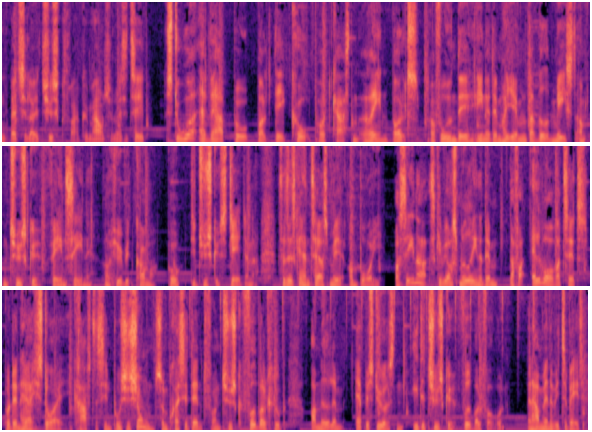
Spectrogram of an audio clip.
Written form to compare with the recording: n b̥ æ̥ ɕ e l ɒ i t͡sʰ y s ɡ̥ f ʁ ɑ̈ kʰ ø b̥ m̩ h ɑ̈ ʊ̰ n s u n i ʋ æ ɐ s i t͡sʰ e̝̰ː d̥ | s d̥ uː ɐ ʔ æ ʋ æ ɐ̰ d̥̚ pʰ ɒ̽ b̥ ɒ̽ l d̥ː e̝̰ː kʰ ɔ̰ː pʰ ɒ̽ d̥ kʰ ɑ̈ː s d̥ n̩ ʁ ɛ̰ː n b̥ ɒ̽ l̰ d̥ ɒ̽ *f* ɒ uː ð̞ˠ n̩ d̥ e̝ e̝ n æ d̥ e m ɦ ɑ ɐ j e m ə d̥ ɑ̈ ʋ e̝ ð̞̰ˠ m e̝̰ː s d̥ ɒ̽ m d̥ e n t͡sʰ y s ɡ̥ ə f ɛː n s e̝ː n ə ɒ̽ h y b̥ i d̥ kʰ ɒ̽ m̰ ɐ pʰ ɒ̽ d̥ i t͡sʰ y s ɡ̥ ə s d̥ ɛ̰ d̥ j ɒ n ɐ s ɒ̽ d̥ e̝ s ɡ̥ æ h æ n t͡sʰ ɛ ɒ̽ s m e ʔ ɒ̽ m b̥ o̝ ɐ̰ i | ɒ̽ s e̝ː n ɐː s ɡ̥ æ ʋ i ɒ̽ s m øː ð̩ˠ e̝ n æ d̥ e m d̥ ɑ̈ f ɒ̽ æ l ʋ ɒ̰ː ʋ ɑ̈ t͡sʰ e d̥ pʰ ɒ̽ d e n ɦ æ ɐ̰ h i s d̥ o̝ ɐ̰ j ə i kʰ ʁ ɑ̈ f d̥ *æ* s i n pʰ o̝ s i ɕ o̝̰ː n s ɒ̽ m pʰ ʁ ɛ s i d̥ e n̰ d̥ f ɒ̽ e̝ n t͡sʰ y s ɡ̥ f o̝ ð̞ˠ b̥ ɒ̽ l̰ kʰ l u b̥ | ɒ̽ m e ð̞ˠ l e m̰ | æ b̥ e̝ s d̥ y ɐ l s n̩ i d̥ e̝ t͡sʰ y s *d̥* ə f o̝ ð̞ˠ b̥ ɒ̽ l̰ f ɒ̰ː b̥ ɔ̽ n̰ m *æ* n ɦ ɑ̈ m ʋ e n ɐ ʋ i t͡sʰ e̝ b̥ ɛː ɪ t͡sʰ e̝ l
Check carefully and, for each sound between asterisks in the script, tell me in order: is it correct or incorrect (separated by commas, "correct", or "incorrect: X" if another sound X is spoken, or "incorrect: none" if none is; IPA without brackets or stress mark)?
correct, correct, incorrect: ɡ̥, incorrect: e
